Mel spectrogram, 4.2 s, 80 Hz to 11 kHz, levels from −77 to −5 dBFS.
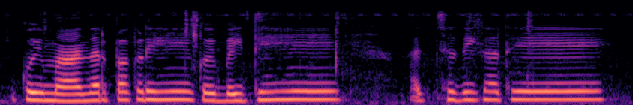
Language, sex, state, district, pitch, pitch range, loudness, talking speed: Hindi, female, Chhattisgarh, Kabirdham, 250 Hz, 240-255 Hz, -25 LUFS, 140 wpm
